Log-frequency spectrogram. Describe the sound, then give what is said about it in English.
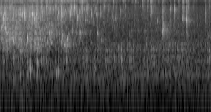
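Water pours and splashes steadily into a sink as rinse water from washed rice is tipped out of a pot, a continuous rushing with small irregular spatters and no talking. “And again, I'm gonna come and I'm gonna spill all the water out.”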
